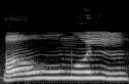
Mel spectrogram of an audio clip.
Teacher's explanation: qaumu ini sifat lin, tidak perlu dipanjangkan. Qaumul, seperti itu, pendek.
